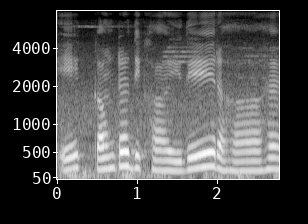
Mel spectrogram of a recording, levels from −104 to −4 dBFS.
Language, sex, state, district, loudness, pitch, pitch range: Hindi, female, Madhya Pradesh, Umaria, -14 LUFS, 200 Hz, 175-220 Hz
